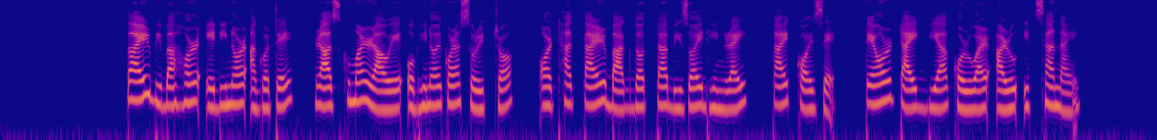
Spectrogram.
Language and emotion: Assamese, neutral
